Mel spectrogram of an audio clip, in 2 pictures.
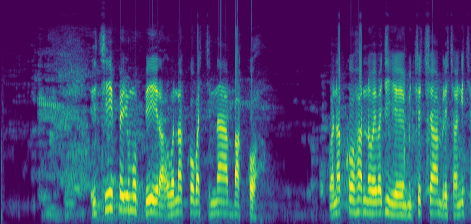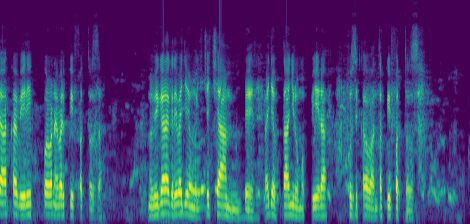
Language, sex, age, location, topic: Kinyarwanda, male, 18-24, Musanze, government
